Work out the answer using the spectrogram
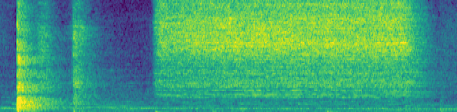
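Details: Tire being mounted at home with prybars, valve core left in: steady sharp hiss over a few clanks as air escapes around the rim past the unseated bead, which is being shifted to try to seal it. No bead sealer on hand.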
